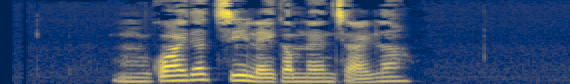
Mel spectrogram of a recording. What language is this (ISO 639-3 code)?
yue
